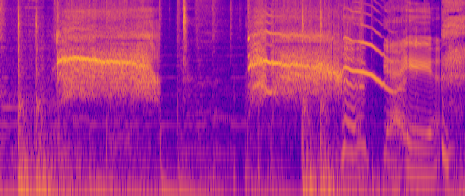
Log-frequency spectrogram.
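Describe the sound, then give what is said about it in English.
An eagle screeches loudly, two long harsh shrieks followed by a quick run of shorter, falling piercing cries, with a low rumble underneath. “Eagle?”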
